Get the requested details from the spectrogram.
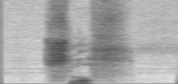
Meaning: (noun) house or bedroom slipper (shoe); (verb) inflection of sloffen: 1. first-person singular present indicative 2. second-person singular present indicative 3. imperative
- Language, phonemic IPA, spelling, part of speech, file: Dutch, /slɔf/, slof, noun / adjective / verb, Nl-slof.ogg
